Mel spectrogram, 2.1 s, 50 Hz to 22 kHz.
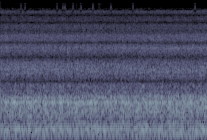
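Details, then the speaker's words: Peugeot 207 previously no-crank with no ECU communication, after reconnecting a yellow wire where a pin had broken inside the corroded engine ECU: faint steady idle hum with no misses, stumbles or knocks; running smoothly, no engine light. "right before it was a no crank so I'm getting the engine light it's actually well it's started I don't know if you can hear it but it started"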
